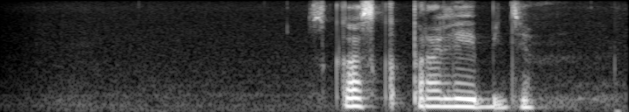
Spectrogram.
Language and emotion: Russian, neutral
